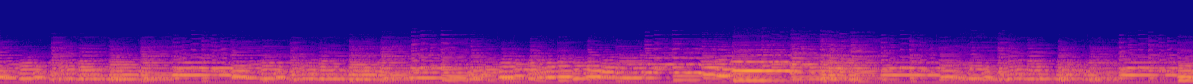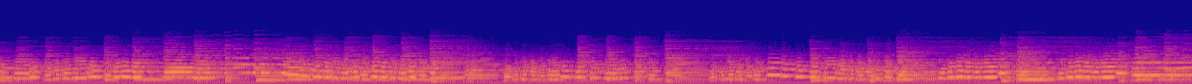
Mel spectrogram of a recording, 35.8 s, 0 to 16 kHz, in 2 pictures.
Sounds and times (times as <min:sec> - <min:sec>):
French horn: 0:00.0 - 0:35.7.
